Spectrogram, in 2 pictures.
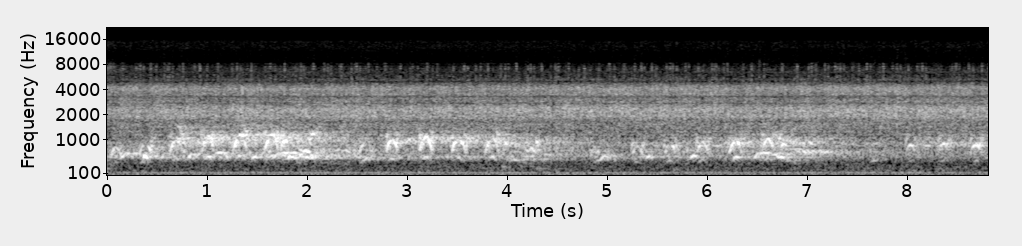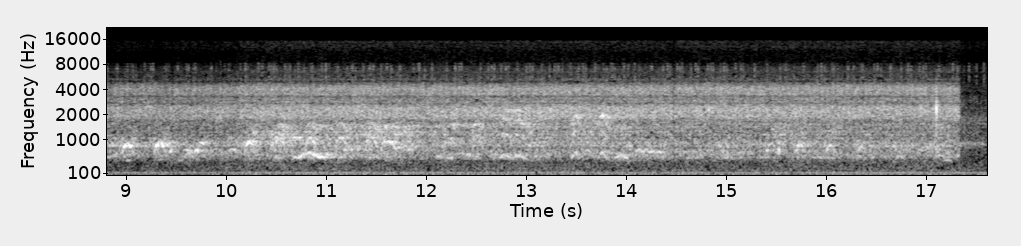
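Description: A pair of birds caterwauling and hooting, with bursts of harsh, rapid calls that are busiest in the first several seconds, set over a steady, buzzing background chorus.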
